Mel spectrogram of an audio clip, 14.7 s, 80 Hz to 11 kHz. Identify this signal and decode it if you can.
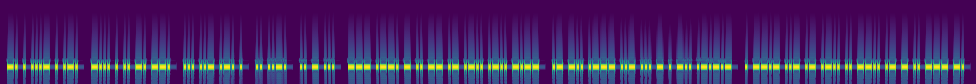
Morse code, heard as a keyed tone, about 40 wpm, 750 Hz. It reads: NEVER BEING SURE IF ITS OPTIMALLY ADJUSTED. EQUALIZATION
